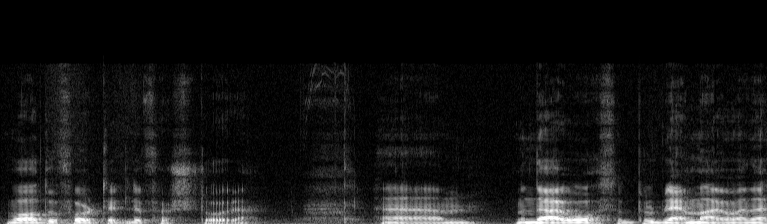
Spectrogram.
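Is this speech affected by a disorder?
Yes: ALS.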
